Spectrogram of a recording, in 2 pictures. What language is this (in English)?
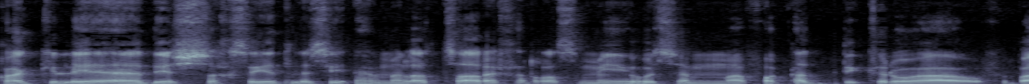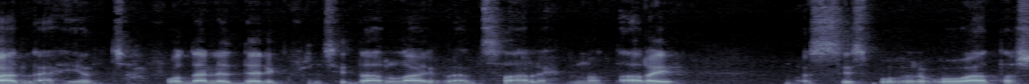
Arabic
